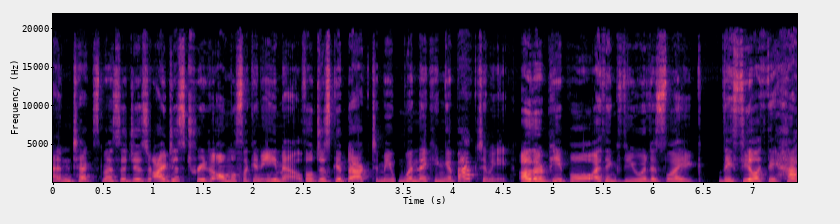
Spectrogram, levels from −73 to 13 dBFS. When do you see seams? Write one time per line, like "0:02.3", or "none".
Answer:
0:00.9
0:02.5
0:03.4
0:04.5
